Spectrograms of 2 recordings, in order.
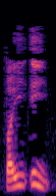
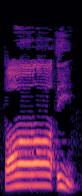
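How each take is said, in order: First: "طيئي" pronounced tay-i, with a y-glide; expected regular form. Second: "طائي" with a very long, high-held "taa". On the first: Teacher showing what the rule predicts, "طيئي" as tay-i. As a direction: say "طيئي" with "tay", then a separate "-i". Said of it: "مفروض نقول". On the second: Teacher showing how the Arabs said it, "طائي" with drawn-out alif. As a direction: stretch the alif in "طائي": taaaa-i. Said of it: "العرب ماذا قالت؟". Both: Shown as a demonstration.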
